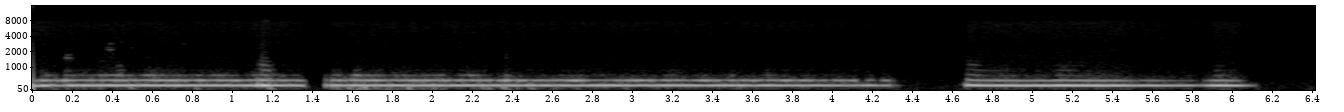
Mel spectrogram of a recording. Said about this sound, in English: So it's just a gentle humming, and we're going to do this. I'm going to guide you to do this about 7 times.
